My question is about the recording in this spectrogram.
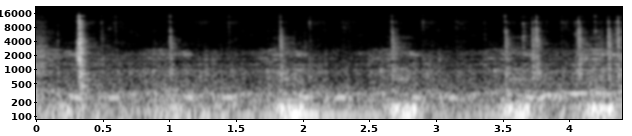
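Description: Brother Entrepreneur Pro X ten-needle embroidery machine starting to stitch a design. Its mechanism gives irregular sharp clicks and short low whirring bursts over a steady hum.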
